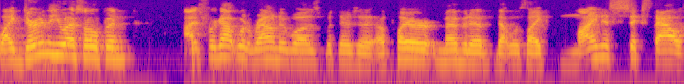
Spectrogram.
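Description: A man speaks in a New York accent. His pitch is high, with ordinary variation. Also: moderate pace. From New York, Queens. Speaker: podcaster, guest. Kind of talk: casual chat.

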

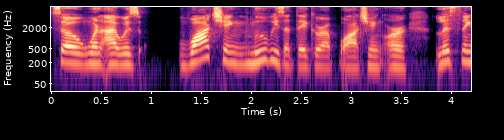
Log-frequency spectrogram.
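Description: On a very clean recording with a silent background, a woman with an unremarkable speaking voice talks at a fairly quick pace, with a fairly low pitch and ordinary pitch variation. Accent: American. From Miami, Florida (Coral Gables). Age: 30s. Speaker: pop culture influencer. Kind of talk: casual chat.

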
